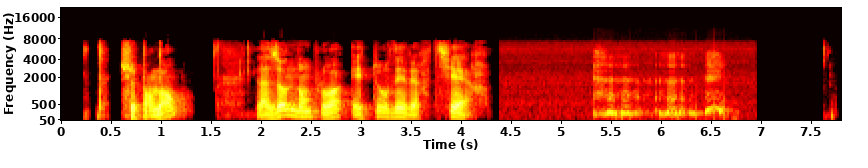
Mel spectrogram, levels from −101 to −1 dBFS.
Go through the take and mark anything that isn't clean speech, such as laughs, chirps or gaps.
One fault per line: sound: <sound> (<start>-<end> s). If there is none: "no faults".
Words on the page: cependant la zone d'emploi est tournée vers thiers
sound: laugh (5.3-6.9 s)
